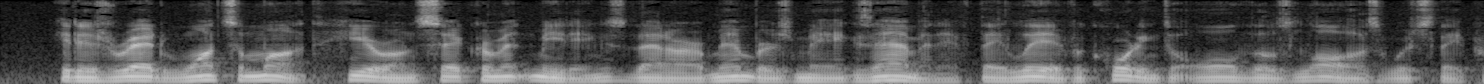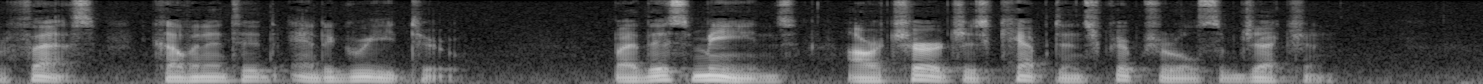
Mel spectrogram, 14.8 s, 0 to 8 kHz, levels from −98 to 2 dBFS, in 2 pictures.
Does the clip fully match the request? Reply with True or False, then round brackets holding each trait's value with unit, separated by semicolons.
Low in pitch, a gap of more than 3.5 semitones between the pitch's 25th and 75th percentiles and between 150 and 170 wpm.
True (75 Hz; 4.0 semitones; 160 wpm)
